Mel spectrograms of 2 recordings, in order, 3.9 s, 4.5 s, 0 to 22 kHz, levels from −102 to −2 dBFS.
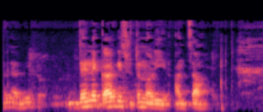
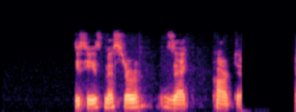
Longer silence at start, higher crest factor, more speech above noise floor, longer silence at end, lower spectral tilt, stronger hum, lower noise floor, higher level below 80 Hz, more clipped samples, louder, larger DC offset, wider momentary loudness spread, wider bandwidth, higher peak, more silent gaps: second, 0.05 s vs 1.1 s; about the same, 20 dB vs 18 dB; second, 21 dB vs 69 dB; about the same, 0.05 s vs 0 s; about the same, -6 dB/octave vs -5.5 dB/octave; neither; second, -41 dBFS vs -86 dBFS; about the same, -60 dBFS vs -60 dBFS; neither; about the same, -19 LUFS vs -18 LUFS; neither; first, 22 LU vs 13 LU; first, 11.5 kHz vs 7.8 kHz; about the same, 0 dBFS vs -2 dBFS; second, none vs 4.02-4.41 s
